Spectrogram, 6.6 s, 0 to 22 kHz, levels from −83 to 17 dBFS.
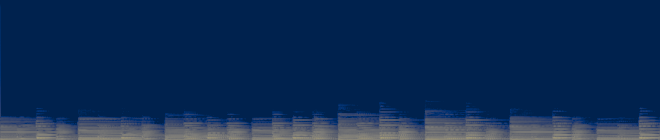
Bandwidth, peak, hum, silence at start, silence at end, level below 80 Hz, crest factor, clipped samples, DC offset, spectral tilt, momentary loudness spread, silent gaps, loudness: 5.2 kHz; -14 dBFS; none; 0 s; 0 s; -62 dBFS; 16 dB; under 0.1%; under 0.1%; -10 dB/octave; 5 LU; none; -29 LUFS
